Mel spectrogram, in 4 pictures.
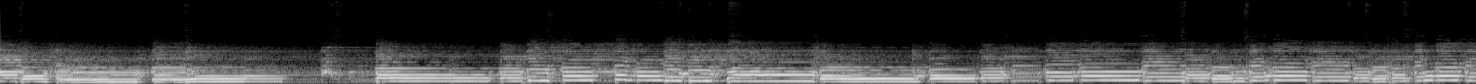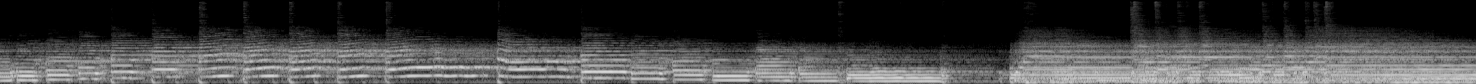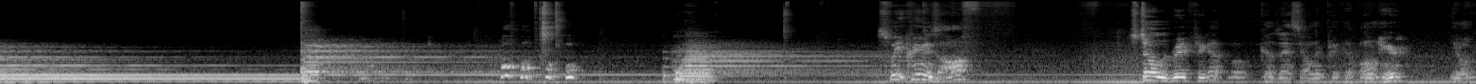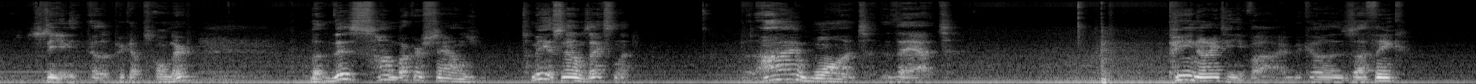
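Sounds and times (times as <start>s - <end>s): distorted electric guitar: 0.0s - 40.9s.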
